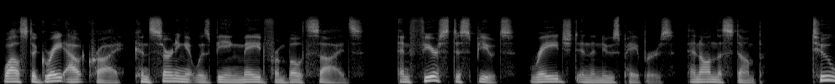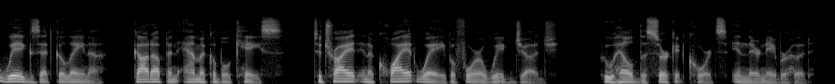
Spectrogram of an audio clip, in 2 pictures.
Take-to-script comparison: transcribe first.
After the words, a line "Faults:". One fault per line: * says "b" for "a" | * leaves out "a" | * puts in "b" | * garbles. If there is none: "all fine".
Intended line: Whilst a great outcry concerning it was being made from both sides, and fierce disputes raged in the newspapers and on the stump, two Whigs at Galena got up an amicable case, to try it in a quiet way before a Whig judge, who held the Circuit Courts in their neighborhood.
Whilst a great outcry concerning it was being made from both sides, and fierce disputes raged in the newspapers and on the stump, two Whigs at Galena got up an amicable case, to try it in a quiet way before a Whig judge, who held the Circuit Courts in their neighborhood.
Faults:
all fine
